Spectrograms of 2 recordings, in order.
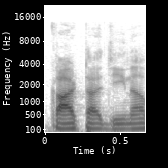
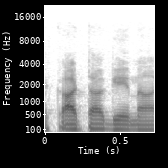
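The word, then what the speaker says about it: Cartagena: और यहाँ पे कार्टाजीना प्रोटोकॉल कहाँ है, कार्टागेना या कार्टाजीना, अलग अलग जगह पे अलग अलग प्रोनाउंसिएशंस भी हैं।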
